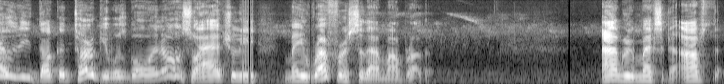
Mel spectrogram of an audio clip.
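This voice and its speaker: Higher-pitched New York man talking boxing. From New York, after moving from the Dominican Republic at eight. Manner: conversational and slangy, addressing viewers as brother. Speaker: boxing show host. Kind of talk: casual live-stream commentary, answering viewer comments.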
